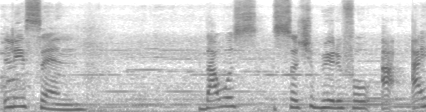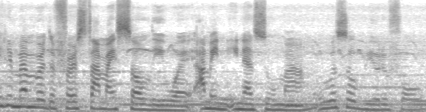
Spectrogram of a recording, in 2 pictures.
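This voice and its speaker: A woman's voice: mid-range voice, normal speed. A woman streamer with a Dominican accent chatting casually with viewers, rambling with frequent restarts and repeated words. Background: music.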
